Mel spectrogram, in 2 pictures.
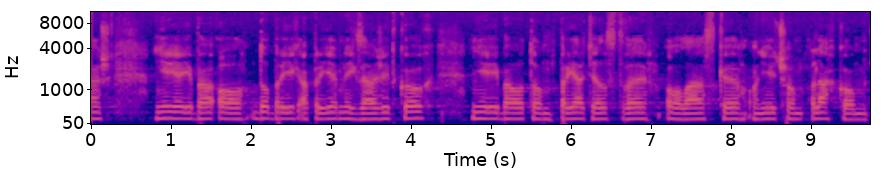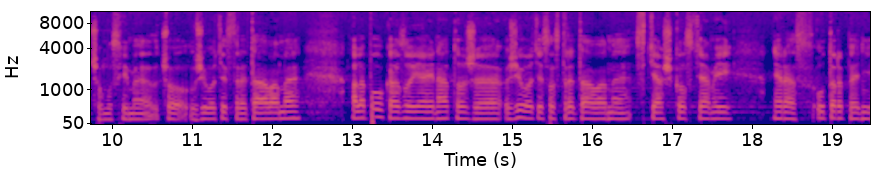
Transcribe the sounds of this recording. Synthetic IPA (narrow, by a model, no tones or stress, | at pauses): ʃ | ɲɪɛjɛibaʔɔd̪ɔbɾiːɣapɾiːjɛmniːɣzaːʒit̪kɔx | ɲɪɛjɛibaɔt̪ɔmpɾɪacɛʎst̪ʋɛɔlaːskɛɔɲɪɛt͡ʃɔmʎaxkɔmt͡ʃɔmusiːmɛt͡ʃɔ̰vʒiʋɔcɛst̪ɾɛt̪aːʋamɛ | alɛpɔukazujɛajnat̪ɔʒɛvʒiʋɔcɛsast̪ɾɛt̪aːʋamɛscaʃkɔscami | ɲɛɾazut̪r̩pɛɲ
